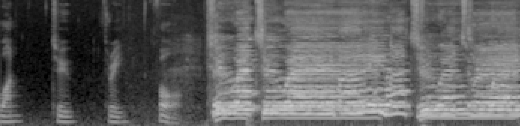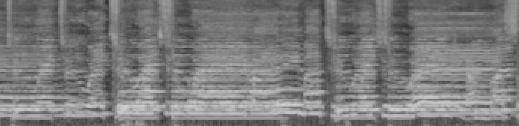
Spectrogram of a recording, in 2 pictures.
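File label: soprano alto tenor bass Mix, choir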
